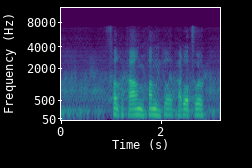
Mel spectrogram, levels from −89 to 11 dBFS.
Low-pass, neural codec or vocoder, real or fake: 7.2 kHz; codec, 16 kHz, 0.5 kbps, FreqCodec, larger model; fake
